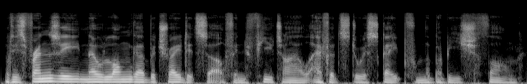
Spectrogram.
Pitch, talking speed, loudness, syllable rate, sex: 100 Hz, 180 wpm, -18 LUFS, 5.0 syllables/s, male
